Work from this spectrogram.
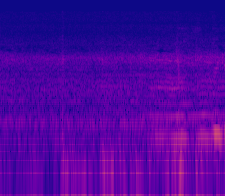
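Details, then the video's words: Honeybees in a barrel being moved to a new hive, possibly clustered around their queen, making a steady, even humming buzz that swells slightly toward the end. "Relocating honeybees"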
